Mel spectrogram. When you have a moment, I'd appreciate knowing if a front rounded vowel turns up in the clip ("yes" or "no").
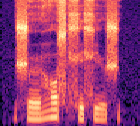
yes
